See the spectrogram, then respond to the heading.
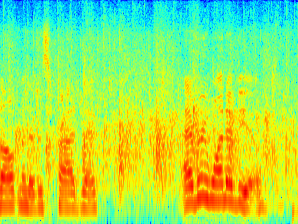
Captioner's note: applause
